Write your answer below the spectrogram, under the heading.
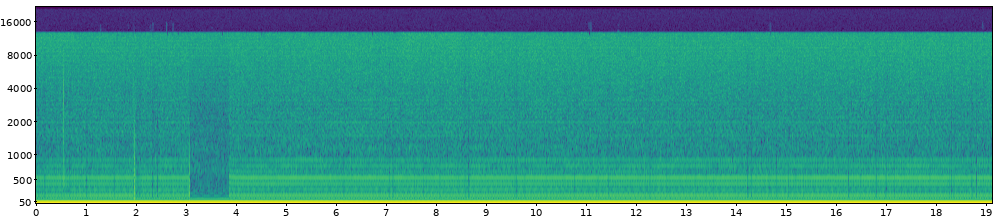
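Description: Steady electrical buzz with a stack of overtones, typical of hum on a videotape's audio track. It drops out briefly about three seconds in, then carries on unchanged.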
